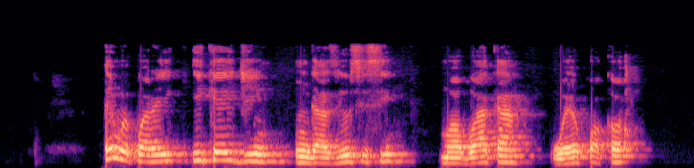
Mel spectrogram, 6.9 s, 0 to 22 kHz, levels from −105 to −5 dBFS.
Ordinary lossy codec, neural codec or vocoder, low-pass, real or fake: none; none; 7.2 kHz; real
